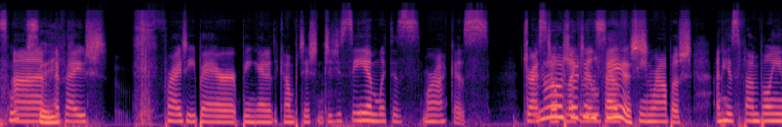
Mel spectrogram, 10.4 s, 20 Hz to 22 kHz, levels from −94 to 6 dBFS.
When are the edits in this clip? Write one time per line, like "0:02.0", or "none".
none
